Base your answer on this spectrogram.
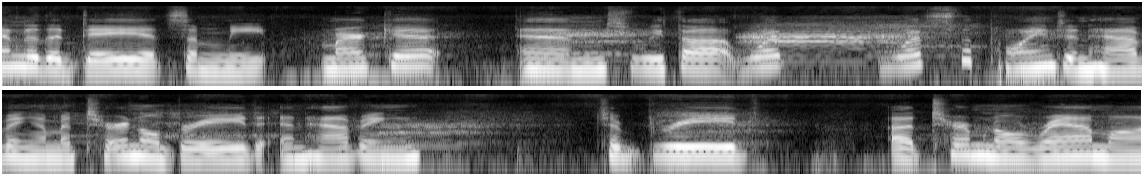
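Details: Several lambs at Ewetopia Farms, still nursing from their mothers but topped up twice a day on a hand-made bottle feeder, bleat in wavering, quavering cries that overlap one another in quick succession, with short pauses between bursts.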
